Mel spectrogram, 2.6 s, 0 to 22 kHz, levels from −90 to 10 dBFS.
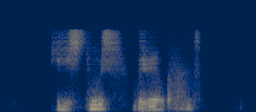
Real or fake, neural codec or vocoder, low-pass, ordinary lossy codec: fake; codec, 44.1 kHz, 0.9 kbps, DAC; 7.2 kHz; MP3, 64 kbps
